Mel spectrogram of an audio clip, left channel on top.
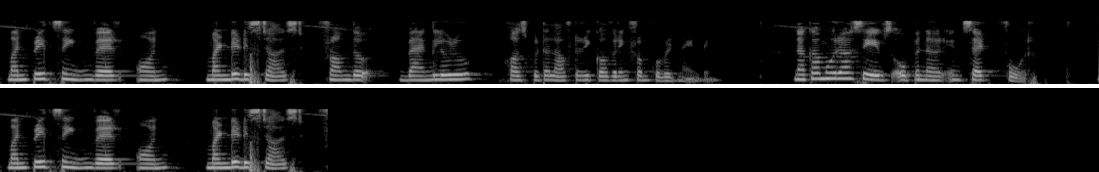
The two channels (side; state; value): right; drops out; at 3.3 s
